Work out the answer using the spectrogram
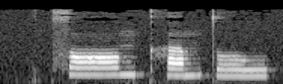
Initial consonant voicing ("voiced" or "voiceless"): voiceless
